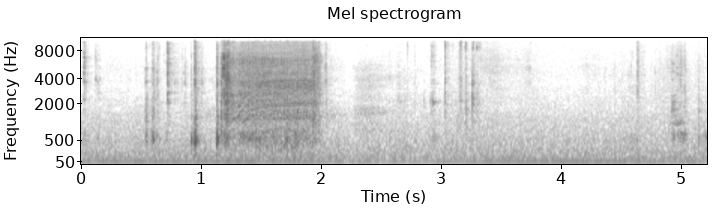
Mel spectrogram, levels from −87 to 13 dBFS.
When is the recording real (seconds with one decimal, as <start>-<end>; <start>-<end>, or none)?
0.0-5.2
